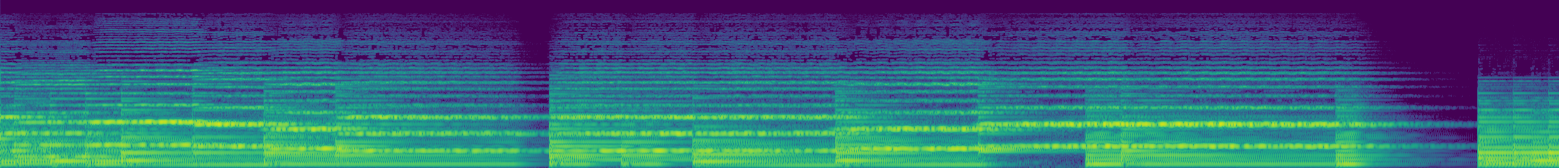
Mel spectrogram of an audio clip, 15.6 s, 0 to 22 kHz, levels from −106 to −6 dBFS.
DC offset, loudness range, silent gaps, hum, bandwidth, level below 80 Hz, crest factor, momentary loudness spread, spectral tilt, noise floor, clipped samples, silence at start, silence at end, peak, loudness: under 0.1%; 4 LU; none; none; 10.5 kHz; -50 dBFS; 14 dB; 8 LU; -7.5 dB/octave; -59 dBFS; under 0.1%; 0 s; 0 s; -8 dBFS; -21 LUFS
